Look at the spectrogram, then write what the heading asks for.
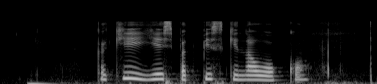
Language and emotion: Russian, neutral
